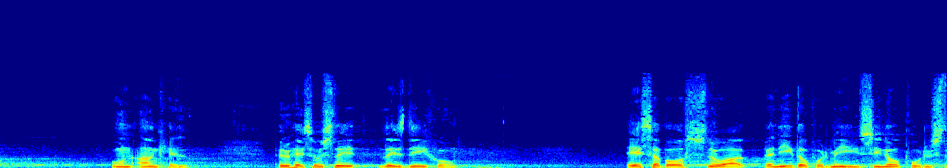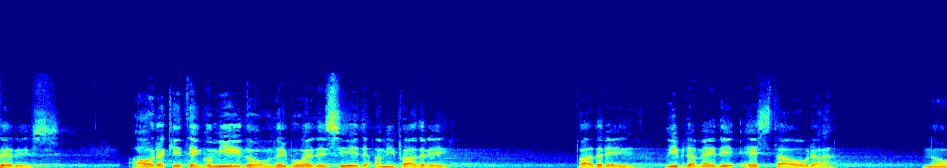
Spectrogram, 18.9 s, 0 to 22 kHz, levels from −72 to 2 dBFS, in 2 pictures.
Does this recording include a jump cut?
yes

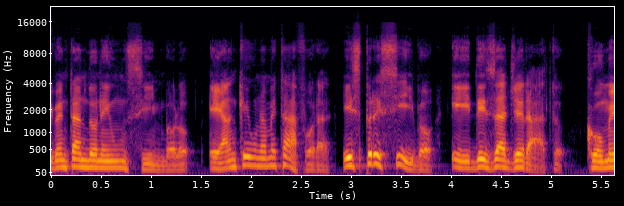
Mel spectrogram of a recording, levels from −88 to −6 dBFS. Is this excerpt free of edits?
no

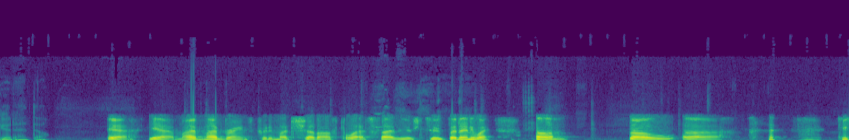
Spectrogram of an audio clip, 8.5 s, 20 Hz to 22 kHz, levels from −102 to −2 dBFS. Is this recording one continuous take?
yes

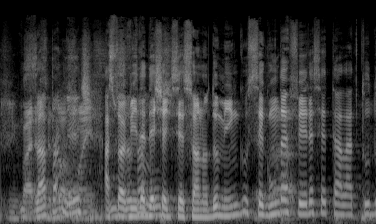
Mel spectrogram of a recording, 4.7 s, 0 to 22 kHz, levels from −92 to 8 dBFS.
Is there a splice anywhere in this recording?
no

